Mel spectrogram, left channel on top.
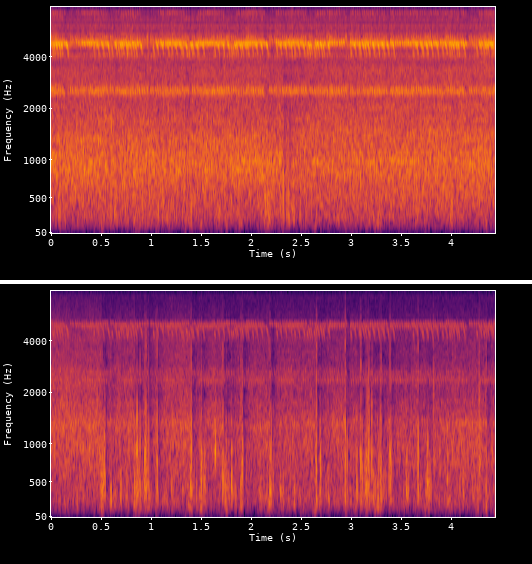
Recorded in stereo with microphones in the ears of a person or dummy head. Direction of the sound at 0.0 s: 80° left.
